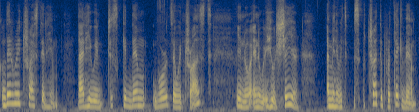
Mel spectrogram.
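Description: A woman from Rwanda in her fifties with a Rwandan accent, telling her life story as a guest in an earnest, soft-spoken way. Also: on the low side, lively intonation, normal speed, creaky, slightly rough. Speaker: guest, author.

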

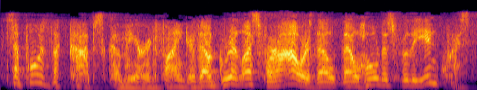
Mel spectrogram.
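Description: An actor playing a brisk, rattled young newlywed husband in 1940s radio drama style, urgent and clipped. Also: male voice, fairly high pitch, very animated, husky, heavily acted. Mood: agitated, urgent. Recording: dull, noisy 1940s radio recording.

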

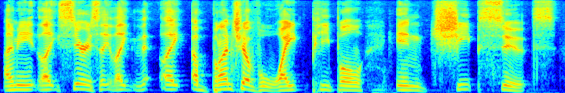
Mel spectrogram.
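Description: A man's voice: medium pitch, fairly even intonation, slow, no room sound, clean studio sound. A man co-hosting a podcast in casual, joking chat, with a profane, hyperbolic way of talking. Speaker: podcast co-host.

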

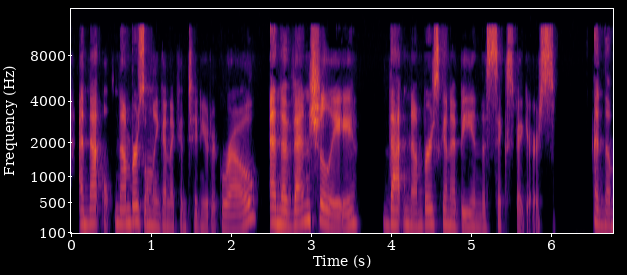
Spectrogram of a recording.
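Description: A woman's voice: fairly low pitch, dry recording, studio quality. A woman financial coach, a podcast guest, who explains things eagerly and step by step with worked examples. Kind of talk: casual podcast interview.

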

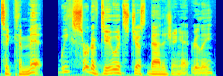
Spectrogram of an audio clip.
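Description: Man thinking aloud, creaky voice. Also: a little high, very animated, normal speed, dry recording, studio quality. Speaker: audio drama director, interview guest. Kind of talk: casual podcast discussion.

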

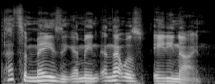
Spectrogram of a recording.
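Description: A male podcast host chatting casually, reacting quickly and laughing along with his guest. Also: on the high side, animated, no room sound, studio quality. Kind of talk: casual interview chat.

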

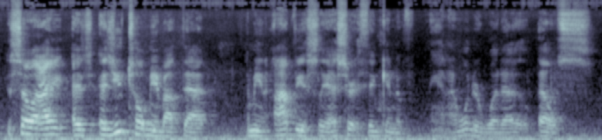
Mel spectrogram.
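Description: A man in his forties with a Midwestern American accent, a high school teacher co-hosting a casual chat and thinking his ideas through aloud with many restarts. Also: normal speed, fairly bright tone, slight background noise, rough recording. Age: 40s. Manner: thoughtful, musing, many restarts.

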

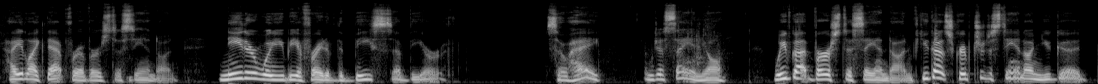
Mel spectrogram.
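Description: Woman, Bible teaching, gravelly fry, dry close sound, hoarse, folksy. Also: mid-range voice, darkish tone, no echo. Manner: folksy, reads scripture slowly then explains plainly. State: losing her voice. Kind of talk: casual Bible teaching with scripture reading.

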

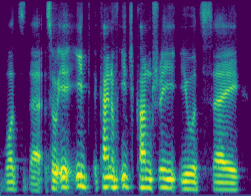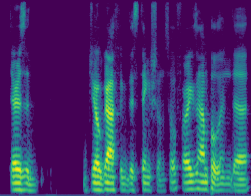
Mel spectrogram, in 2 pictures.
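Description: Low-voiced man asking curious questions. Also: steady tone, moderate pace, dry recording. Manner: curious, asks questions with stammered restarts. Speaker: host. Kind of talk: casual interview chat.

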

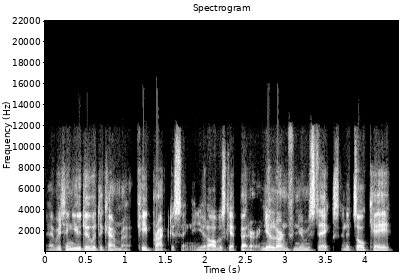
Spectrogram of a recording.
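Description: Fast-talking Irish man, dry sound. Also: lowish voice, lively intonation, creaky, darkish tone, no echo. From Ireland. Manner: talkative, enthusiastic. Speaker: podcast guest, photographer. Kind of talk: conversational interview. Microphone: video call.

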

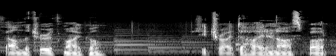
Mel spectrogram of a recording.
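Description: Guy doing a deep tired grieving dwarf, gentle and measured, audio drama with faint music. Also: monotone. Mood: weary, tender. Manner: weary, measured, tender. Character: resigned, grieving male dwarf, gentle and wounded.

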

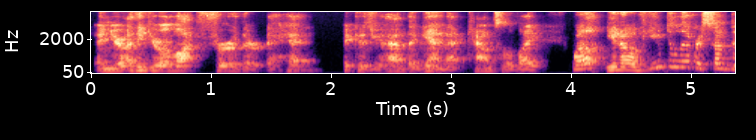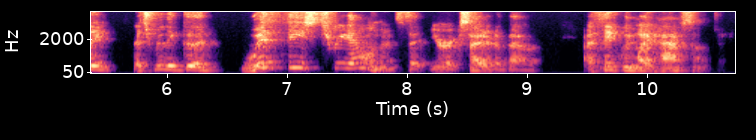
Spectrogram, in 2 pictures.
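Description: A man's voice: mid-range voice, very animated, brisk, fairly bright tone. A man speaking as a guest author in a conversational interview, acting out imagined dialogue as he tells his stories. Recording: roomy, echoey sound.

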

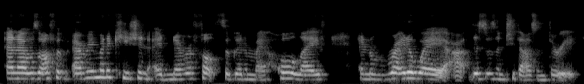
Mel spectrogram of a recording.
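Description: A woman's voice: sits high, steady tone, fast talker, darkish tone. A woman in her forties, a therapist and nutritionist, talking energetically and emphatically as a podcast guest. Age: 40s. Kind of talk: podcast interview.

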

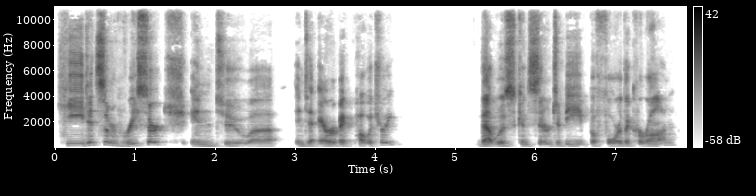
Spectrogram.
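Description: A man's voice: medium pitch, animated, a little slow, fairly bright tone. Man running a tabletop game. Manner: explanatory, stumbling with fillers. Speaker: game master. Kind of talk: narrating a tabletop horror game.

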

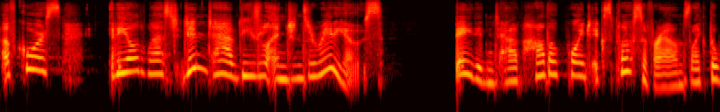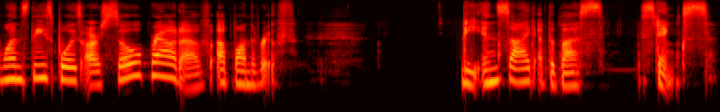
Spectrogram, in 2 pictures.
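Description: A woman performs a weary female survivor narrating her diary for an audio novel. Her voice sits fairly high, wry and watchful. A long reverb trails her words, as in a hall. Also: expressive, takes it slowly. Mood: grim, observant.

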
